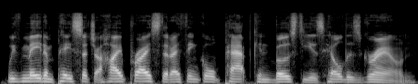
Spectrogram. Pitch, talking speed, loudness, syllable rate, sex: 120 Hz, 285 wpm, -18 LUFS, 5.5 syllables/s, male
